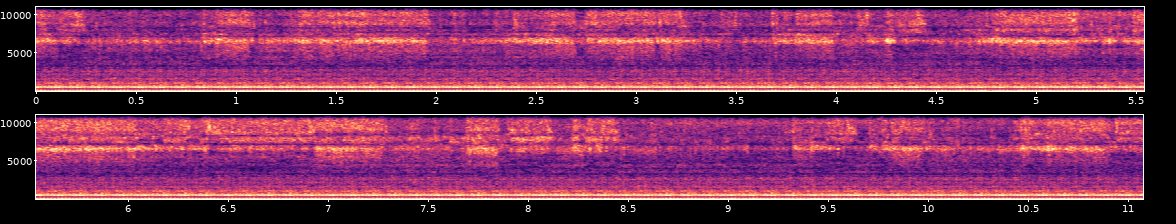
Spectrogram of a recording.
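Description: Loud, steady mechanical hum and buzz with a hissing edge from an aerosol nebuliser running continuously.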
